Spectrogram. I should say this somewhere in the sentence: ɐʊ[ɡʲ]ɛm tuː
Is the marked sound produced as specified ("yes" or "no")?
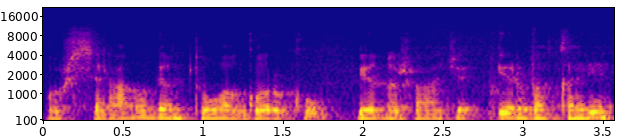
yes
